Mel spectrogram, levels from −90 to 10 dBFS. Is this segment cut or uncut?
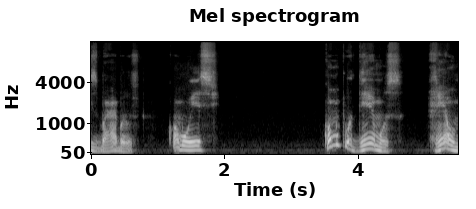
uncut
